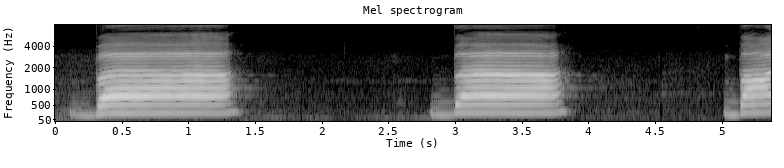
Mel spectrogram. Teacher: बा दोनों होठों के तर हिस्से से अदा करें · با دونوں ہونٹوں کے تر حصے سے ادا کریں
